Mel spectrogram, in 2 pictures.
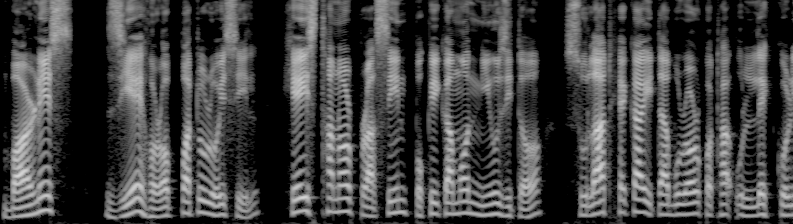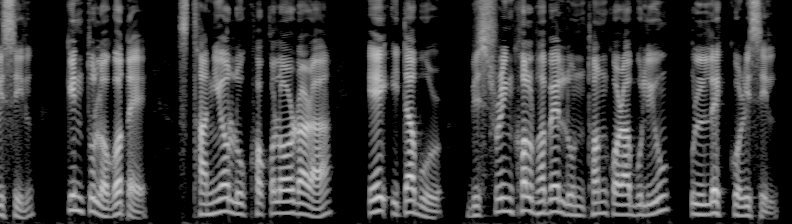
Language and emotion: Assamese, neutral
